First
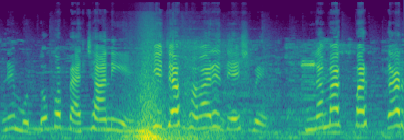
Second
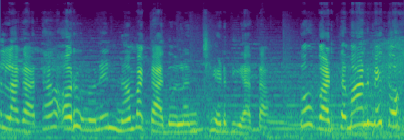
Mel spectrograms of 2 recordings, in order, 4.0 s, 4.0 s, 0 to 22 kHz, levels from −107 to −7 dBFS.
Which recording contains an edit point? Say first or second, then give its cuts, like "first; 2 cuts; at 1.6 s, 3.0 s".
first; 1 cut; at 1.4 s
